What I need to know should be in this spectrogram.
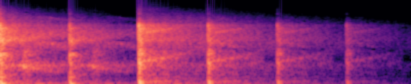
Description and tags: delayed band drum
